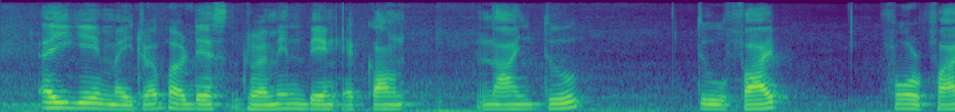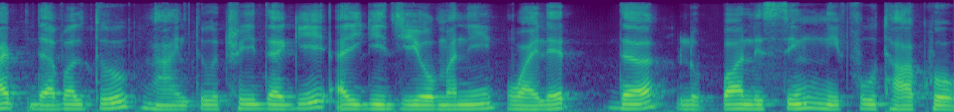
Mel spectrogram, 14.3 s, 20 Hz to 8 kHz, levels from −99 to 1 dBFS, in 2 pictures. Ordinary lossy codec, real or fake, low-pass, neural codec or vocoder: none; fake; 7.2 kHz; codec, 16 kHz, 4 kbps, X-Codec, HuBERT features, trained on balanced general audio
